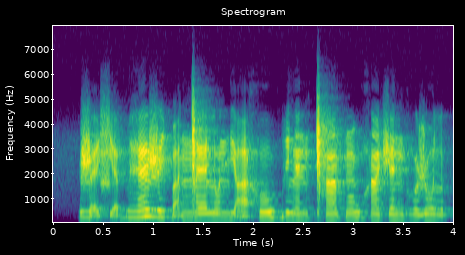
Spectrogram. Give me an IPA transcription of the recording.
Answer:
ʐ ɛ̰ ɕ ɛ̰ bʱ ɛ ʐ i ɓ a̰ ŋ͡ǀ ɛ l o n j a̰ x o w b i l ɛ̃ n ǀʰ ã p õ w x ã ʃ ɛ n ɡʱ o ʐ o l

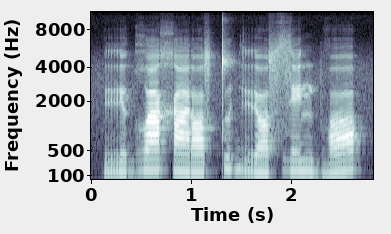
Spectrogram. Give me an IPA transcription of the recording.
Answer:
rʲ ə ɡ ʁʷ a x a ɾ ɒ s tʷ e ɡ rʲ ɒ s z e nʲ bʱ ɒ

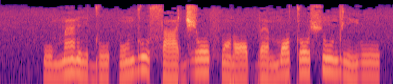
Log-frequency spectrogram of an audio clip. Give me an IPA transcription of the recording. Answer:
k͡p u˨ m ɛ̃˧ ɾ i˨ d u˨ h ũ˨˦ d u˦˨ s a˨ d͡ʒ o˧ f ɔ̃˧ ɾ ɔ˧ b ɛ˧ m ɔ˦ t o˦ ʃ ũ˦ d i˧ j u˧

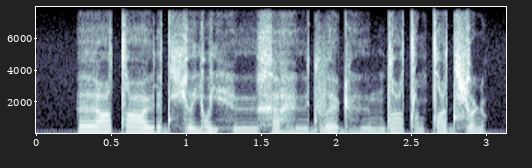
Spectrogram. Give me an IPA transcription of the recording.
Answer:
ɜː tˤ ʉː ɾ ə d ç əː j ɔ j h ʉː x a ɦ ʉː d v ɜ ɖʱ ʉː m d ɔ tˤ ə ɳ tˤ ʉ d ɕ ɔ ɳ

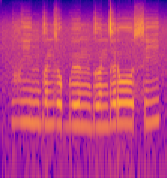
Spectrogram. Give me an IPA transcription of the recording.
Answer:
v i ŋ ɡ ɵ n z ʊ b ø ŋ ɡ ɵ n d ə ɾ ʊː s i

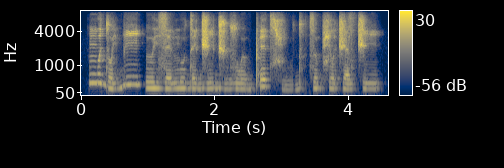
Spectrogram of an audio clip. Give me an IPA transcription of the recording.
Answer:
ŋʷ i˥ d o˩ j b i˥ | ɯ˩ j z e˩ m u˩ d e˩ d͡ʒ i˩ d͡ʒ ṳ˩ z w ɯ˩ b pʼ e˥ t͡s ɕ ṳ˩ d | t͡s ɯ˩ b ɕ o˩ t͡ʃ ɛ˩ z t͡ʃ i˩

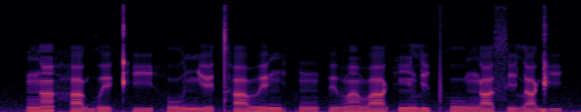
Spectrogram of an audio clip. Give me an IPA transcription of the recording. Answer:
ŋ ã˦ h a˨ ɡʷ eː˨ kʰ iː˨ h oː˨ ɲ eː˨ tʰ a˨ β e˦ ŋ i˨ k ũ˨ | ɪ˨ β ã˨ β aː˨ k ĩ˦ l i˦ pʰ oː˦ ŋ a˨ s i˨ l a˨ ɡ i˨

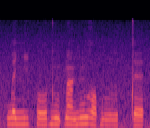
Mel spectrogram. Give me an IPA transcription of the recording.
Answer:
w ɛ˧ ɲ i˧ k͡p oː˨˦ d ũ˦˨ ɓ ã˧ ɡ ũ˦ ɣ ɔ˨ ɓ u˨ l | t ɛ˨

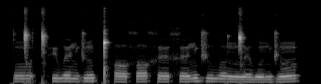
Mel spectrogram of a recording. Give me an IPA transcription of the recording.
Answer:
ŋ͡ǀ ɔ ǀʰ ʉ w ɵː n d͡ʒ ũ ǃʰ ɔː x ɔ x ɵː x ɵ n d͡ʒ u w o ŋ͡ǀ ɵː w ũ n d͡ʒ õ

